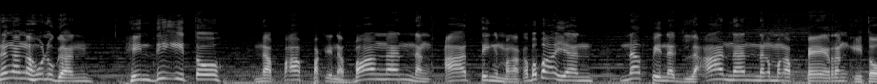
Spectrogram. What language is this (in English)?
Filipino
